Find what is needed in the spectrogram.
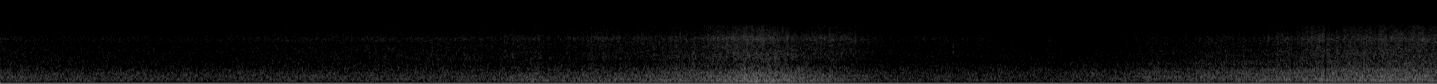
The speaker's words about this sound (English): A scenic, tree-lined, craggy coast. The clear blue water breaks into white-crested waves that roll into beaches and ragged cliffs.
